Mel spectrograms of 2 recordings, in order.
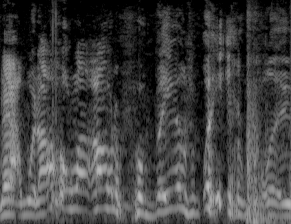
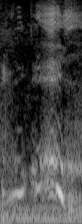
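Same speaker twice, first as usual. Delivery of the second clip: surprised ooh; 13 semitones higher, 5 dB louder than usual. Real, not acted. Surprised at how well it runs.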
